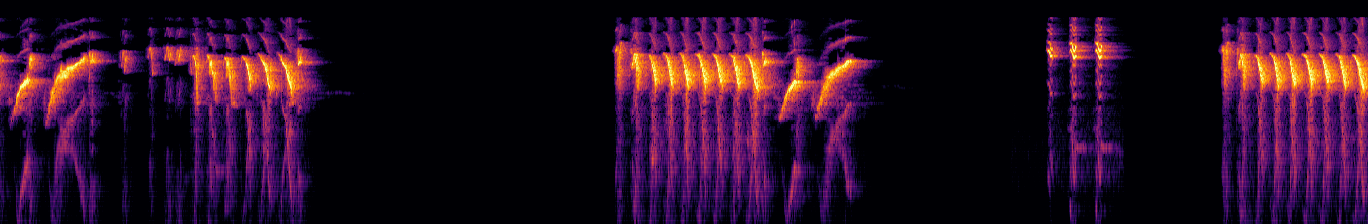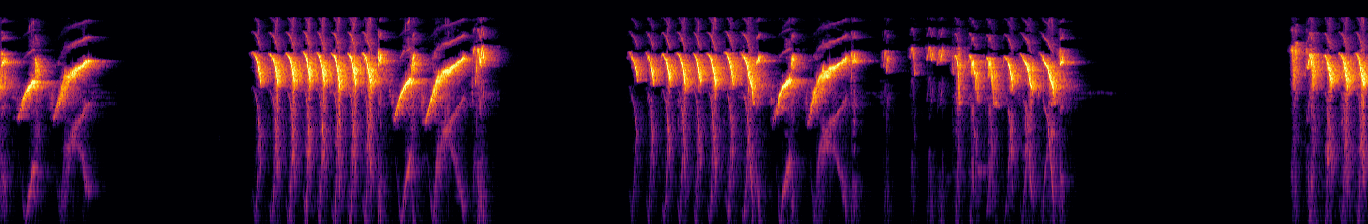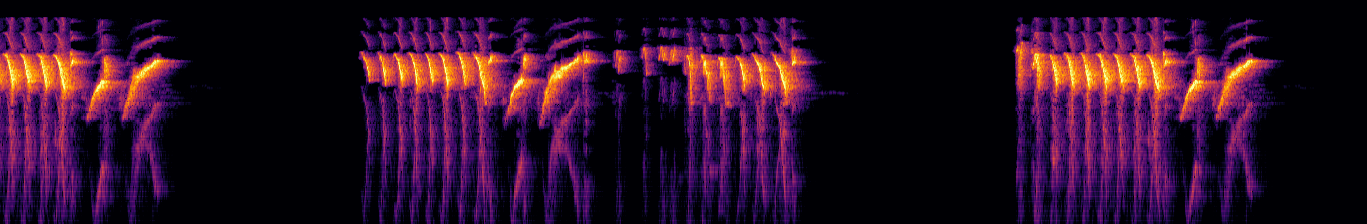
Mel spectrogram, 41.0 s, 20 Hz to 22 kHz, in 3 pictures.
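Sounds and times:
bird singing high trills: 10.5 - 11.2.

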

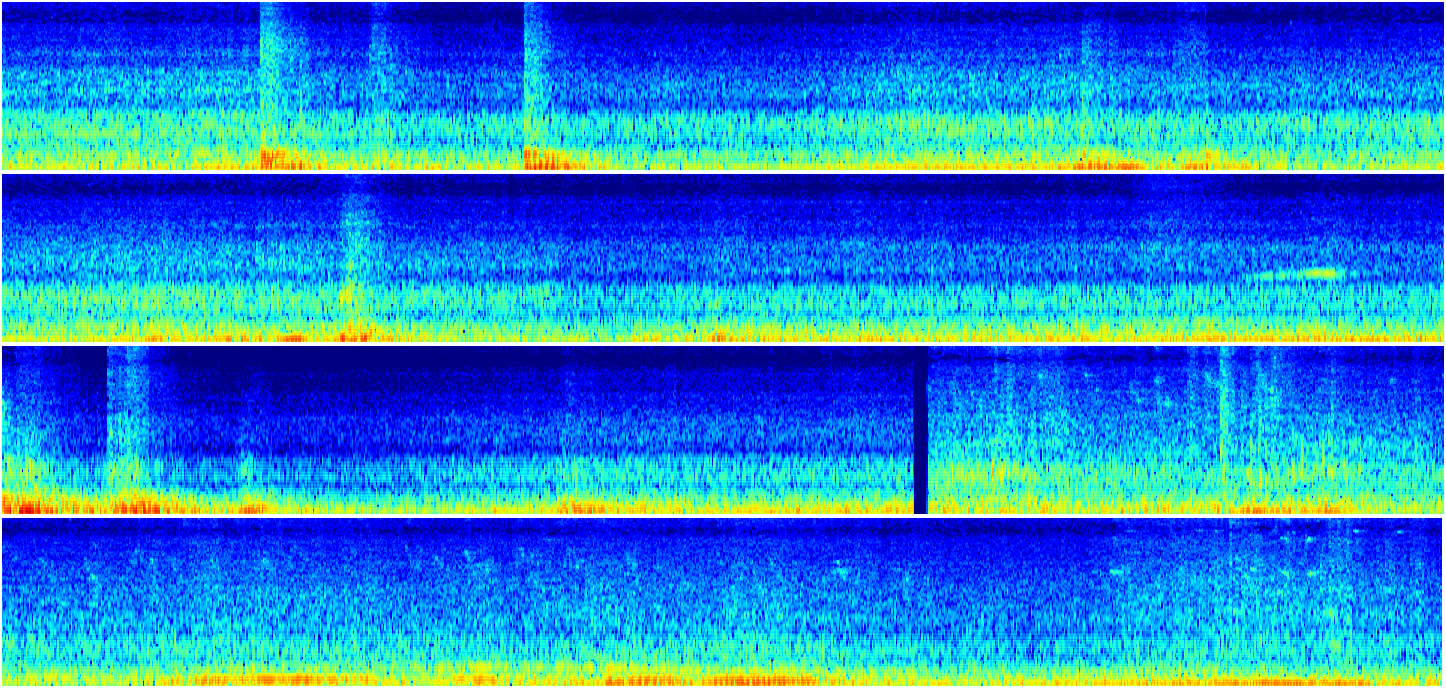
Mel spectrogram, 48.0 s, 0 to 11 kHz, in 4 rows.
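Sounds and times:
diesel engine rumbling: 0.0 - 48.0
street traffic: 0.0 - 48.0
van passing: 0.0 - 48.0
loud metal knocks: 2.1 - 3.5, 4.2 - 5.2, 24.0 - 27.0
hydraulics lowering truck body: 14.0 - 15.8, 22.0 - 27.2.

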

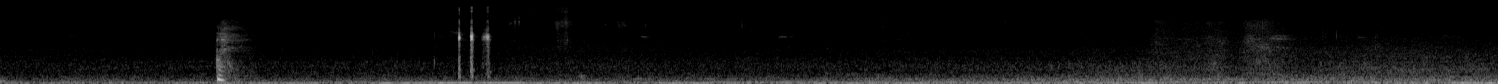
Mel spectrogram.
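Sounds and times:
rustling of dry leaves: 5.0 - 14.4.

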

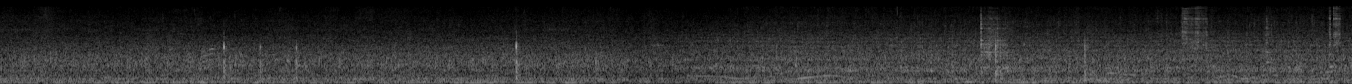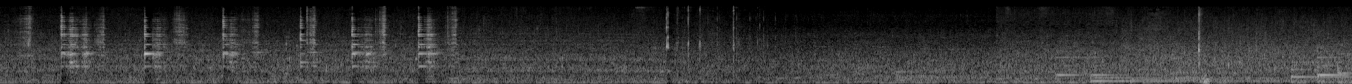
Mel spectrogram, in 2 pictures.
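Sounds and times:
stream murmuring: 0.0 - 27.0
utensil tapping pan and plate: 11.8 - 18.2.

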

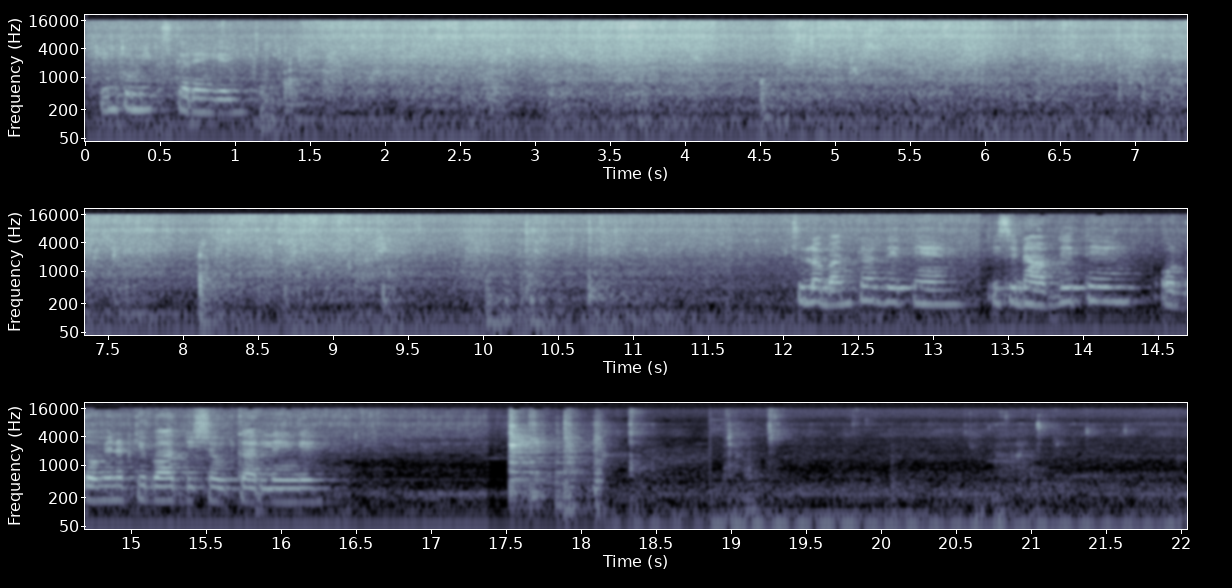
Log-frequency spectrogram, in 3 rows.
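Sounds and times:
meat sizzling in oil: 0.0 - 13.3.

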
